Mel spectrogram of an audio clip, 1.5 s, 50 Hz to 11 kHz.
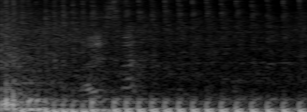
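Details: Yamaha Aerox V1 scooter that had refused to start that morning, now running with battery at 11.7 V: steady, even low thumping around twelve beats a second, no misses or clatter; idling cleanly.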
